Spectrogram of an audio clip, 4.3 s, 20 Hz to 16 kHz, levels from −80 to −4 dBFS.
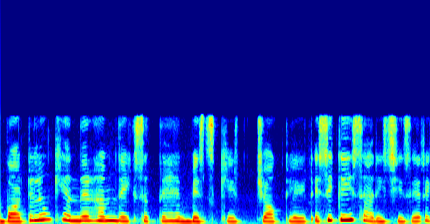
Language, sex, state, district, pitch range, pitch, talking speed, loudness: Hindi, female, Maharashtra, Chandrapur, 260-310 Hz, 280 Hz, 210 wpm, -16 LUFS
